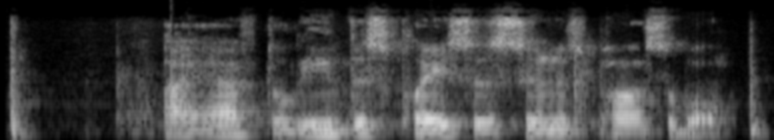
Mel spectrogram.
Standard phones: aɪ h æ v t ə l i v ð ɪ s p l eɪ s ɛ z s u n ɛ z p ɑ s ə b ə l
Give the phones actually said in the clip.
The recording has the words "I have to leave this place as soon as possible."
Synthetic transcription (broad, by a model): aɪ h æ f t ə l i v ð ɪ s p l eɪ s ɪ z s u n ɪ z p ɑ s ə b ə l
